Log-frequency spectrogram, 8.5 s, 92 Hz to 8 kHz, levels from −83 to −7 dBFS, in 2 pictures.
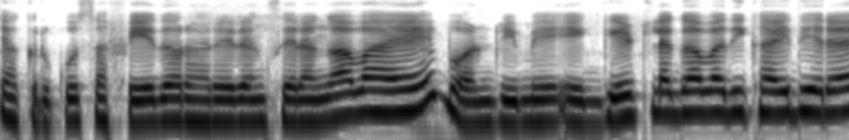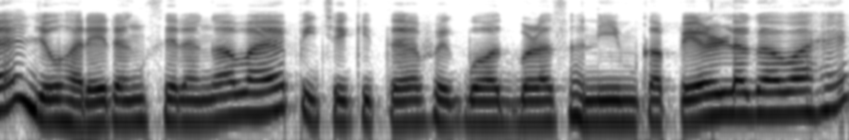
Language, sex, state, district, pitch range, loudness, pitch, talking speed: Hindi, female, Chhattisgarh, Sukma, 160-210 Hz, -14 LUFS, 170 Hz, 280 wpm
